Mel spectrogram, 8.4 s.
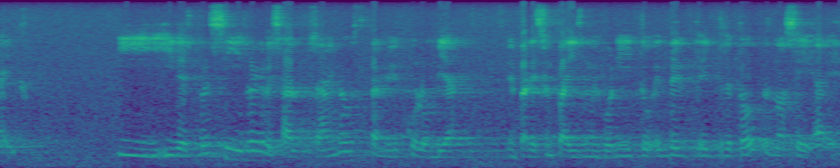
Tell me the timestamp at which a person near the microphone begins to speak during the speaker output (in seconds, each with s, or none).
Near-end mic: none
